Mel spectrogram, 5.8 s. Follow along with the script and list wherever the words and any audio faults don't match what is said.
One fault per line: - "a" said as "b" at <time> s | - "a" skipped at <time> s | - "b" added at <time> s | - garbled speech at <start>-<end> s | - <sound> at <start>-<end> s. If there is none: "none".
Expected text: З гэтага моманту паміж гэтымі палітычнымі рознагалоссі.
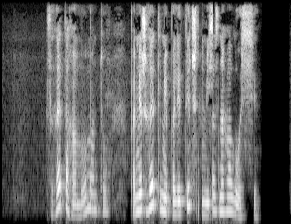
- dropout at 4.0-4.0 s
